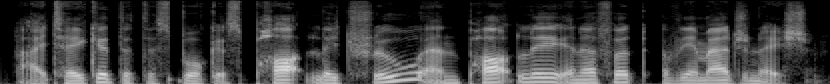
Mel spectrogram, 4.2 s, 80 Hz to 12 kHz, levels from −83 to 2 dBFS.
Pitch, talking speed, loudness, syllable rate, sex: 125 Hz, 230 wpm, -21 LUFS, 5.9 syllables/s, male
